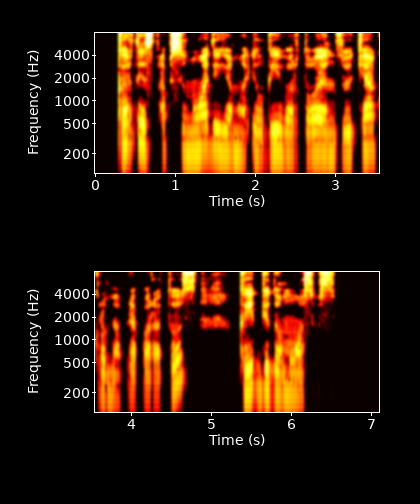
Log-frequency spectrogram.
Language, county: Lithuanian, Panevėžys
